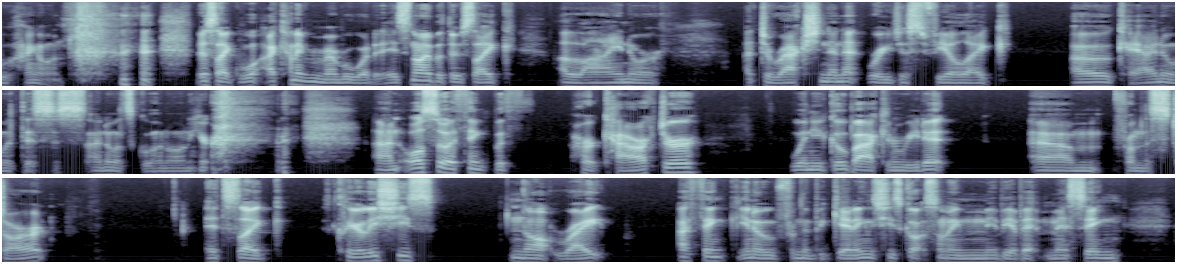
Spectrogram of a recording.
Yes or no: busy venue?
no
